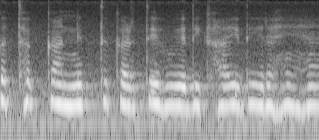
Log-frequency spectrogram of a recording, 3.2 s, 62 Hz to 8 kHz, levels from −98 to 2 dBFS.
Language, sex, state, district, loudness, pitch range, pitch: Hindi, female, Uttar Pradesh, Varanasi, -13 LUFS, 200-215 Hz, 205 Hz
